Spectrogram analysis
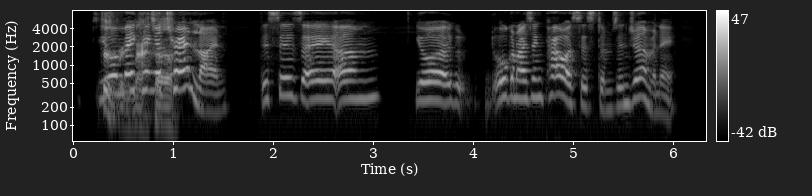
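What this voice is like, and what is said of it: Put-on German accent. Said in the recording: “I love the German accent that crept in there.”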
